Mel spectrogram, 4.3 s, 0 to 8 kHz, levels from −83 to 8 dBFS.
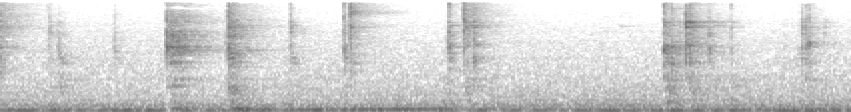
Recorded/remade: recorded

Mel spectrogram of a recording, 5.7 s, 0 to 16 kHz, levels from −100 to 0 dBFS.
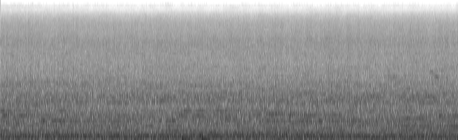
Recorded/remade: remade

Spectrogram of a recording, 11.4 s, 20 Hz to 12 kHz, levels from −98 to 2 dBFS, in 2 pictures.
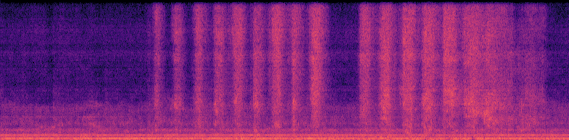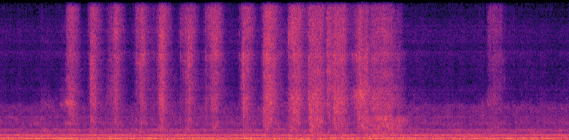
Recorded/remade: remade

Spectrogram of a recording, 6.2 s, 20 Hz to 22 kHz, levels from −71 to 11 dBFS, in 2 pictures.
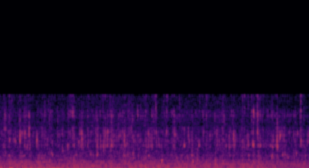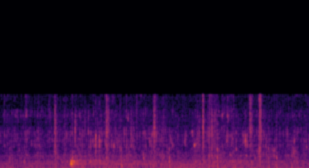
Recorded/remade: recorded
